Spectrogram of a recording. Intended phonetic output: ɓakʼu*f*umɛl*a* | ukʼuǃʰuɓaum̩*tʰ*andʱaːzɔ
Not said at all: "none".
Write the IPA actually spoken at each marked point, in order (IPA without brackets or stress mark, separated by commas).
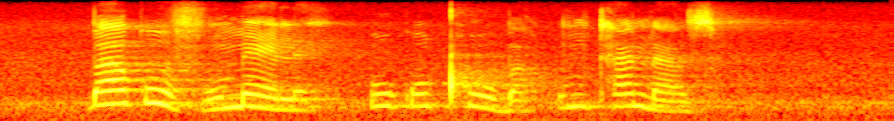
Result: v, ɛ, tʰ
